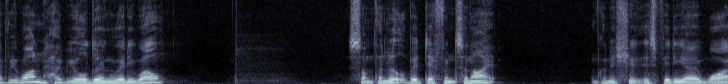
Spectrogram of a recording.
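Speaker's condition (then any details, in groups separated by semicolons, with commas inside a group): No condition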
